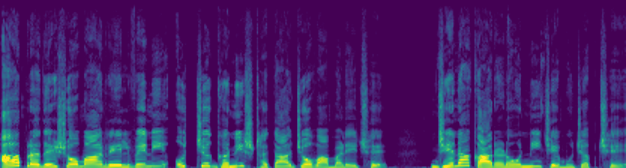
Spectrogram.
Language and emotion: Gujarati, neutral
